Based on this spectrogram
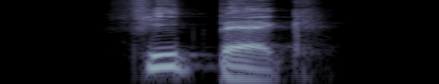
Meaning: feedback
- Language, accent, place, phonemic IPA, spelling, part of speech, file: German, Germany, Berlin, /ˈfiːdbɛk/, Feedback, noun, De-Feedback.ogg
